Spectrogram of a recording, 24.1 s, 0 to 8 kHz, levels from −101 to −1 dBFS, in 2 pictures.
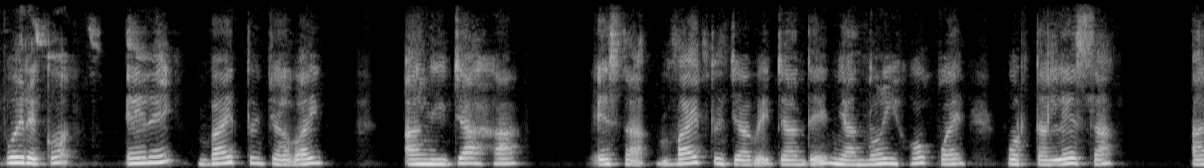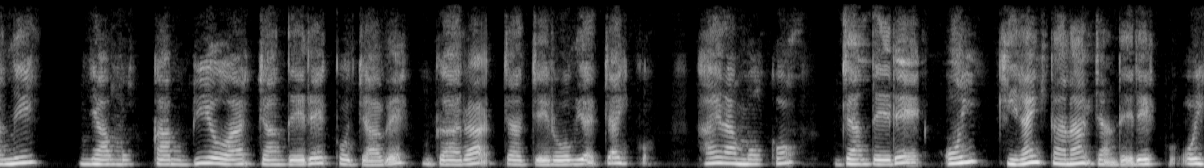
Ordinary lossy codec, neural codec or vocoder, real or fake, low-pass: none; codec, 16 kHz, 8 kbps, FreqCodec, larger model; fake; none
